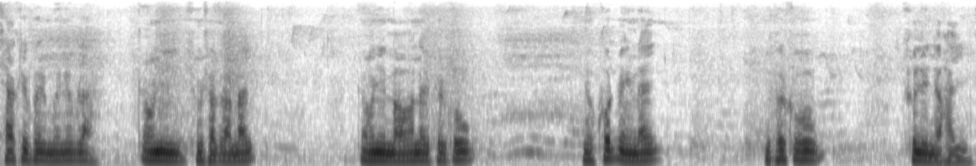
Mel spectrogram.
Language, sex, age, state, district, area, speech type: Bodo, male, 60+, Assam, Chirang, rural, spontaneous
